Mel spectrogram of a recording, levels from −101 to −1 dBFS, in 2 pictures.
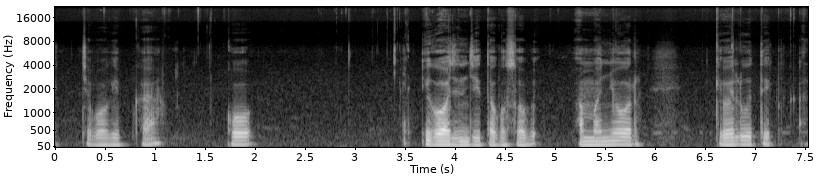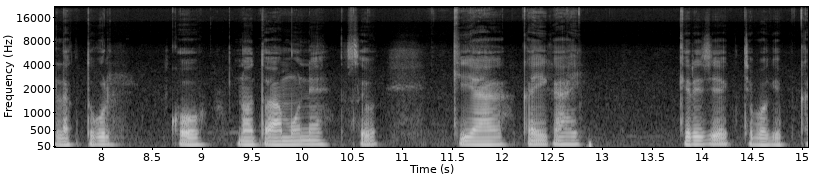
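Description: No technical faults are audible anywhere in this speech recording.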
